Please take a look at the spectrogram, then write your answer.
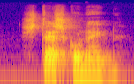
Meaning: someone who is often anxious or prone to stress, a neurotic person
- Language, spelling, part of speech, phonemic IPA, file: Dutch, stresskonijn, noun, /ˈstrɛs.koː.nɛi̯n/, Nl-stresskonijn.ogg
